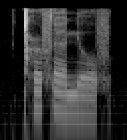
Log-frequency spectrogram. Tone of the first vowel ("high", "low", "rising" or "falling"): rising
